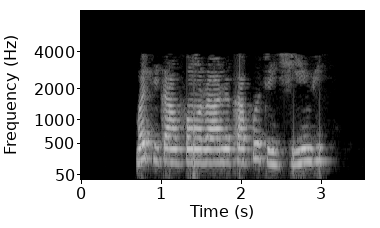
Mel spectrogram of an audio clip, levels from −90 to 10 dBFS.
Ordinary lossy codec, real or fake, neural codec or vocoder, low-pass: AAC, 16 kbps; real; none; 7.2 kHz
